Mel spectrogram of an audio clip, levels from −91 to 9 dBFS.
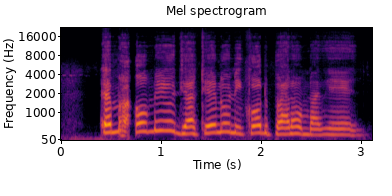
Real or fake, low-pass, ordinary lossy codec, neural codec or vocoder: fake; none; none; codec, 44.1 kHz, 1.7 kbps, Pupu-Codec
